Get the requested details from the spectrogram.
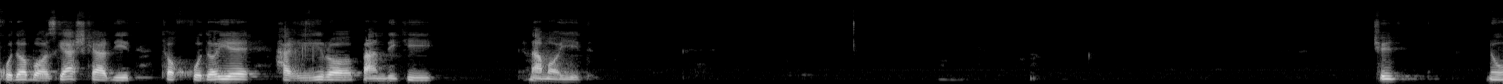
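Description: A man speaks calmly into a clip-on microphone, pausing now and then.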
